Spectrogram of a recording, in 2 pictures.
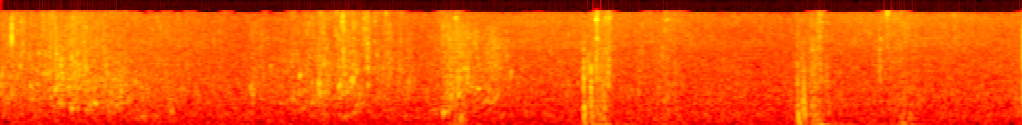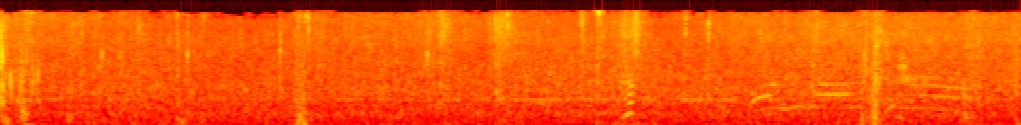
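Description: Water splashes as a figure wades through a shallow stream.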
